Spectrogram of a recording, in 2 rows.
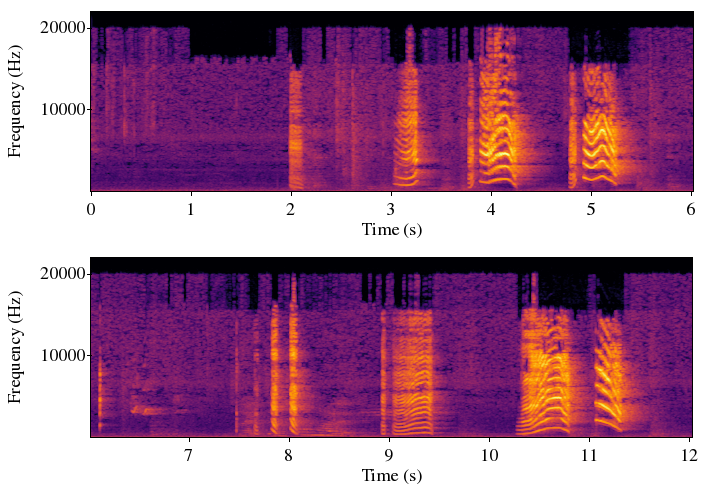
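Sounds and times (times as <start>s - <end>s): parrot shrill calls: 2.0s - 2.3s, 3.0s - 5.5s, 8.9s - 9.6s, 10.3s - 11.6s.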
